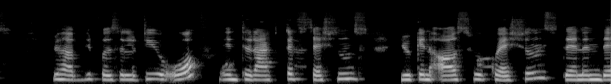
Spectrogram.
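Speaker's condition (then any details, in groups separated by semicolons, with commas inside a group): No condition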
